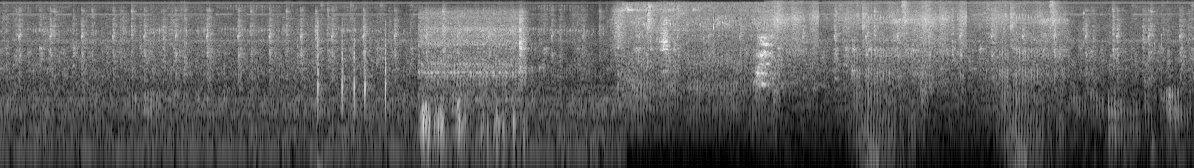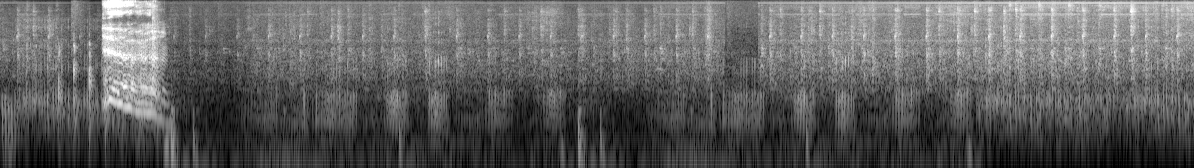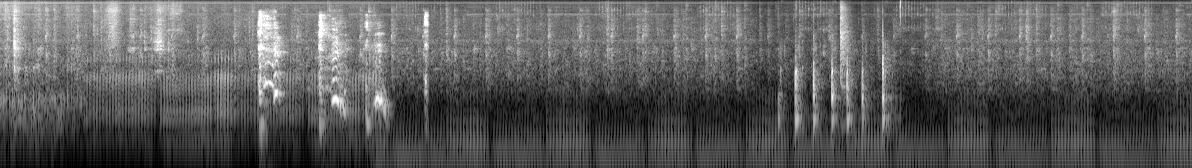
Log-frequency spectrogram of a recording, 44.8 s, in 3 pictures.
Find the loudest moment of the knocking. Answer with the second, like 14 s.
40 s.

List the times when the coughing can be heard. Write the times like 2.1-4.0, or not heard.
5.2-6.6, 16.2-17.1, 33.0-35.2.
